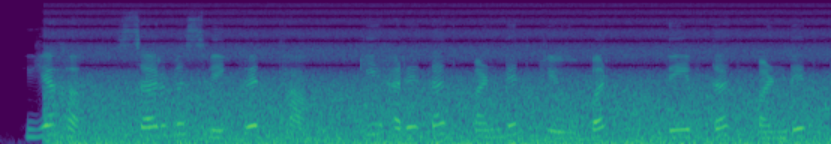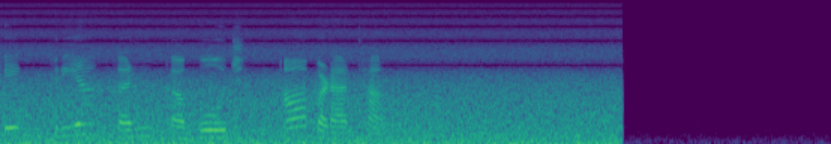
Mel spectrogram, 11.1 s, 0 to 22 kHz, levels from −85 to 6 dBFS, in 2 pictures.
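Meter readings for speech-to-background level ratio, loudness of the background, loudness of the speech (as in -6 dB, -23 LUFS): 1.0 dB, -28.5 LUFS, -27.5 LUFS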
